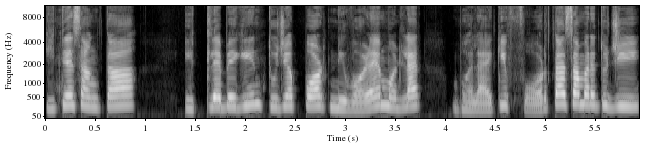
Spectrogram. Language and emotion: Goan Konkani, surprised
